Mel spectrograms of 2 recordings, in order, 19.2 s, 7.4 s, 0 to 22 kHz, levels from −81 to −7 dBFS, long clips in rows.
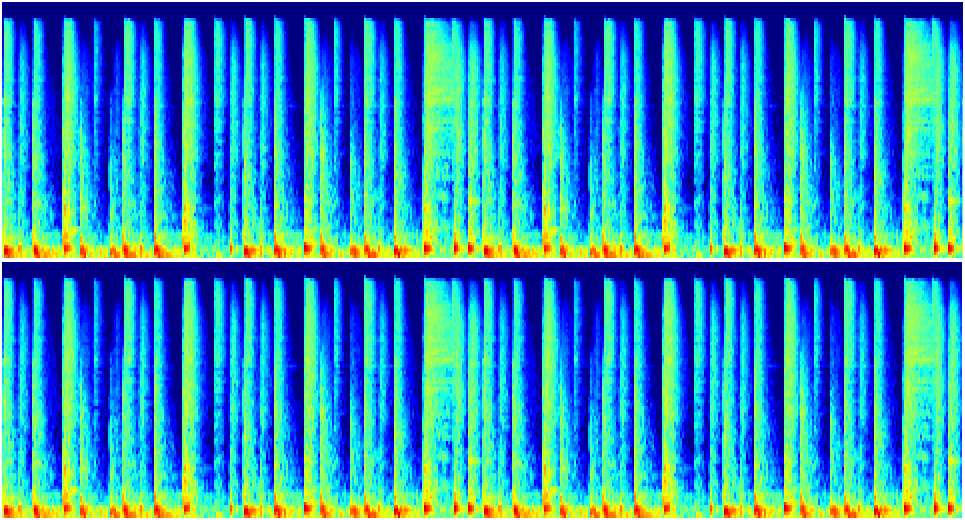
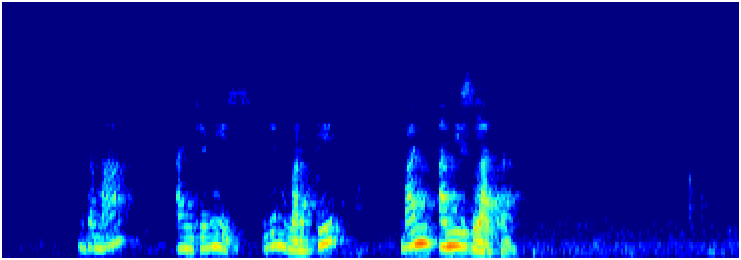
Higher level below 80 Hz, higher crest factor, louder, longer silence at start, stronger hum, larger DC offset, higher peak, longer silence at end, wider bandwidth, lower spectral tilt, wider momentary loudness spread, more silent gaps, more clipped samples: first, -30 dBFS vs -72 dBFS; about the same, 16 dB vs 18 dB; first, -23 LUFS vs -36 LUFS; second, 0 s vs 0.75 s; neither; neither; first, -6 dBFS vs -20 dBFS; second, 0 s vs 2.25 s; first, 17 kHz vs 6.6 kHz; second, -5 dB/octave vs -8.5 dB/octave; second, 5 LU vs 20 LU; neither; neither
